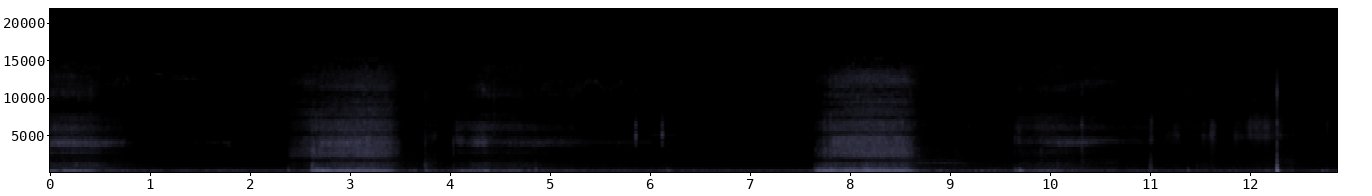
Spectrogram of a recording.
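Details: Labrador Retriever asleep and snoring like a human, indoors: two loud, rough, low rumbling snores about five seconds apart, with soft breathing between them.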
